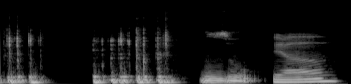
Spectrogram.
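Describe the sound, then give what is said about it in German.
Quick bursts of fairly loud computer keyboard typing clatter in two short runs as someone looks something up. A person then makes drawn-out voiced sounds, like humming or a laugh. “Warte, ich schau mal kurz, kein Moment. Ja, ich habe viele Yamaha-Geräte. Man muss auch richtig schreiben hier.”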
